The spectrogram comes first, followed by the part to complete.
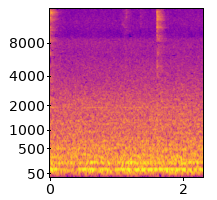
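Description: Faint handling of a fabric pouch with a clear plastic panel, with one brief rustle about one and a half seconds in, over a steady low hum.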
